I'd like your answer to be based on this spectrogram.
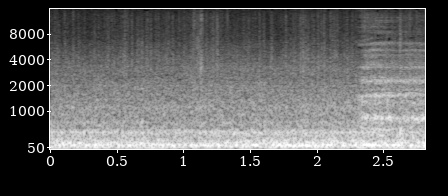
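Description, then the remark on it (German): Steady low road rumble inside a moving car on the B224 road, then near the end the car's rear windshield wiper gives a short, scratchy squeal that rises briefly above the engine noise. “kratzige Geräusch von hinten ist der Scheibenwischer hinten.”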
